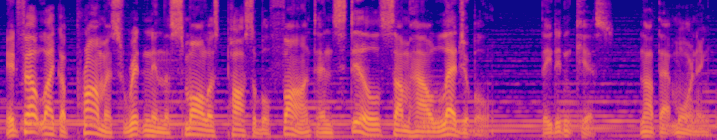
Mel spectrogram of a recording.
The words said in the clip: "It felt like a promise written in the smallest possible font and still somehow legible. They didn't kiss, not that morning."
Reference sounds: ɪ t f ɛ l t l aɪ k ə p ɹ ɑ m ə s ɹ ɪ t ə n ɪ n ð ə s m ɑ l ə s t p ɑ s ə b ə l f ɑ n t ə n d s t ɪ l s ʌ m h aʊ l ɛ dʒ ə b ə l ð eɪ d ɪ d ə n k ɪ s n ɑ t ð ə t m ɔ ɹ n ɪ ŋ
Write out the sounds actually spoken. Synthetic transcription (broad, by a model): ɪ t f ɛ l t l aɪ k ə p ɹ ɑ m ə s ɹ ɪ t n ɪ n ð ə s m ɑ l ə s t p ɑ s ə b l f ɑ n t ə n s t ɪ l s ʌ m h aʊ l ɛ dʒ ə b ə l ð eɪ d ɪ d n k ɪ s n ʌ t ð ə t m ɔ ɹ n ɪ ŋ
